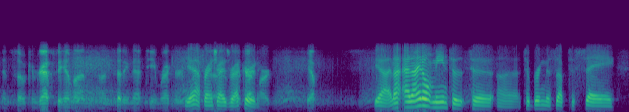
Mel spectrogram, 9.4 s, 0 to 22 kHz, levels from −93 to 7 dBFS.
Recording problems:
phone-call audio; nothing above 3.5 kHz
traffic noise; faint; throughout; 20 dB below the speech

